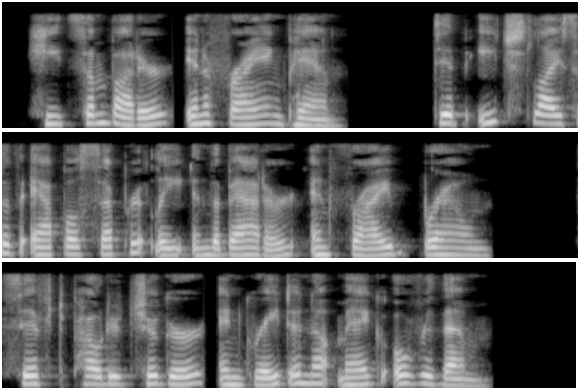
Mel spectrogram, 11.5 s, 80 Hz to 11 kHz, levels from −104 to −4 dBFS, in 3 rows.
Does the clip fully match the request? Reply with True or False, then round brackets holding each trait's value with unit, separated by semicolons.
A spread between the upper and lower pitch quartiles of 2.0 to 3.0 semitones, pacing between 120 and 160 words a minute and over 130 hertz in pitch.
True (2.6 semitones; 145 wpm; 190 Hz)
